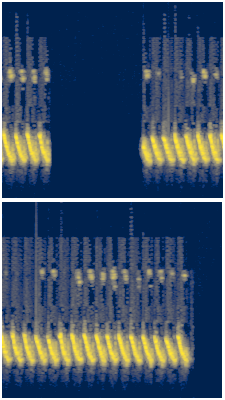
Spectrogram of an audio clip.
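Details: Canary singing short bursts of quick, high downslurred chirps, then after a two-second pause a longer evenly paced trill of the same notes.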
